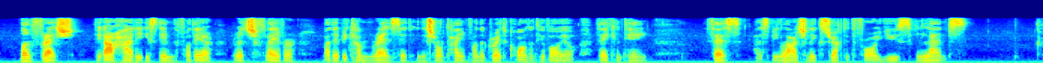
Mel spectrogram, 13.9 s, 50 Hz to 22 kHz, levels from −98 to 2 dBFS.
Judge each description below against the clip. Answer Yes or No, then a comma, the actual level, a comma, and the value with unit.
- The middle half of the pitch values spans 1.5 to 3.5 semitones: Yes, narrow, 2.6 semitones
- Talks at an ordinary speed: Yes, average, 150 wpm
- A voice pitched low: Yes, very low, 95 Hz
